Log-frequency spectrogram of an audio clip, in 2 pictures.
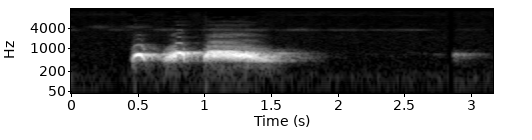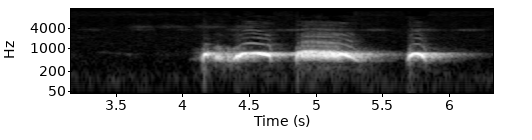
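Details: Spotted dove with a bass voice: a loud group of rolling coos, silence, then a second identical group of three or four deep, bending notes, clean and close.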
